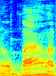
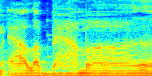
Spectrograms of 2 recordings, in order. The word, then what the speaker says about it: Obama: baby politically he said people don't know how to pronounce my name they say alabama some say yo mama but the name is obama we were at saint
